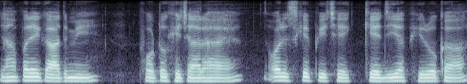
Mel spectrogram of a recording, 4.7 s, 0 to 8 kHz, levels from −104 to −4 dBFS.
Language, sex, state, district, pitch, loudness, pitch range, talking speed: Hindi, male, Chhattisgarh, Kabirdham, 120 Hz, -19 LUFS, 115-130 Hz, 220 wpm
